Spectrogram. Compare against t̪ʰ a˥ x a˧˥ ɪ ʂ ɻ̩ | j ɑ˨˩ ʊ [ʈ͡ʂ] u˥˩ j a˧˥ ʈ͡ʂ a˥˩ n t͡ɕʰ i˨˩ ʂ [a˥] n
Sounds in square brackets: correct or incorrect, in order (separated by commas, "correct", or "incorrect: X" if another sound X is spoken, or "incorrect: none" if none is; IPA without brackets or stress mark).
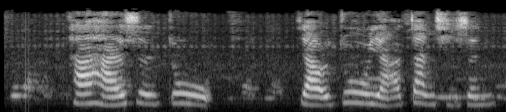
correct, incorrect: ə˥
